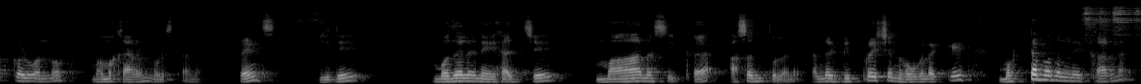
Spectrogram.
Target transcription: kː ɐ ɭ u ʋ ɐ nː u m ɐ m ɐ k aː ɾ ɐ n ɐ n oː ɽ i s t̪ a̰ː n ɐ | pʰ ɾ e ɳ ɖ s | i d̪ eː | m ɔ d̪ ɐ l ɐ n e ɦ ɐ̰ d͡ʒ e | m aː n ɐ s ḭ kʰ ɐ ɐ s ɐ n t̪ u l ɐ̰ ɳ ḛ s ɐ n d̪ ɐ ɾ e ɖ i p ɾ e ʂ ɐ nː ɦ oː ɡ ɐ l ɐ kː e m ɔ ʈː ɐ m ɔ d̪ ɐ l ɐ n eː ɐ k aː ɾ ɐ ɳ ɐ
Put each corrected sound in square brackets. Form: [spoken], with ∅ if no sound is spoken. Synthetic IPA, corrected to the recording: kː ɐ ɭ u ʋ ɐ nː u m ɐ m ɐ k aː ɾ ɐ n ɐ n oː ɽ i s t̪ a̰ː n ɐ | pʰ ɾ e ɳ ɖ s | i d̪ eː | m ɔ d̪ ɐ l ɐ n e ɦ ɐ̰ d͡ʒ e | m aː n ɐ s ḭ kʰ ɐ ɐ s ɐ n t̪ u l ɐ̰ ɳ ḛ [∅] ɐ n d̪ ɐ ɾ e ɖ i p ɾ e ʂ ɐ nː ɦ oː ɡ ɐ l ɐ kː e m ɔ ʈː ɐ m ɔ d̪ ɐ l ɐ n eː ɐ k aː ɾ ɐ ɳ ɐ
